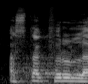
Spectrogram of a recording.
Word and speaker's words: আস্তাগফিরুল্লাহ: ও ভাইরা দোস্ত আহবাব, শুধু এক গাইনের জায়গায় যদি কাফ উচ্চারণ হয়, এবার অর্থ কোথায় যাইতেছে দেখছেন? এবারে ইস্তেগফার করার সময় একটু সতর্কতার সাথে গাইনটা উচ্চারণ করতে হবে না?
